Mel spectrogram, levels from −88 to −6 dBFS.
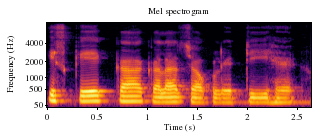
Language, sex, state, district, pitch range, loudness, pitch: Hindi, male, Jharkhand, Ranchi, 115-140 Hz, -16 LUFS, 125 Hz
